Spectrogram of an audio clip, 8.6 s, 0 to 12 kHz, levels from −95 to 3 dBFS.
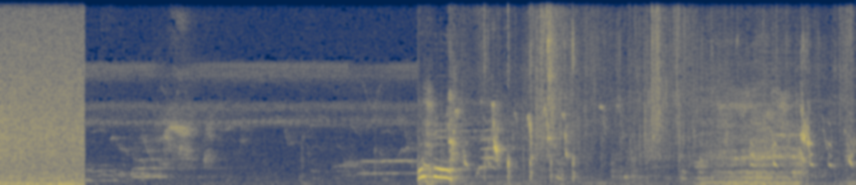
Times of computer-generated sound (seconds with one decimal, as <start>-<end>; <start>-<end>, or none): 7.6-8.1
